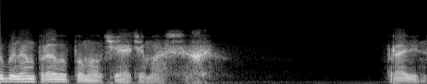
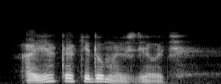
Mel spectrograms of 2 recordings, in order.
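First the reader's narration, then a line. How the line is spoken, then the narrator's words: Calm. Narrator (Russian): спокойно сказал Сурков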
